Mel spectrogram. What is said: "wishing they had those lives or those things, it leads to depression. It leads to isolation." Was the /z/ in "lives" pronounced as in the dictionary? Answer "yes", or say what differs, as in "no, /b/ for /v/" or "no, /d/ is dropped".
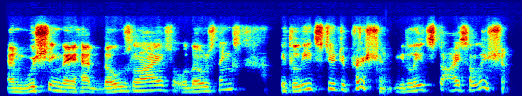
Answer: yes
